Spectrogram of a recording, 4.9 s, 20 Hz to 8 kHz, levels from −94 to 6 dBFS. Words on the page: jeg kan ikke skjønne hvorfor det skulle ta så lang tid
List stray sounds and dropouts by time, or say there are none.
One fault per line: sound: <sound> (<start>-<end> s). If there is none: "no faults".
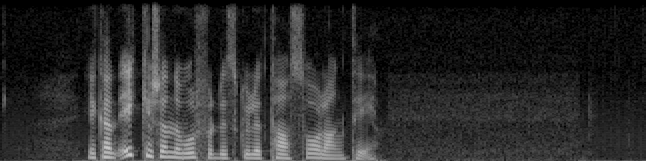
no faults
